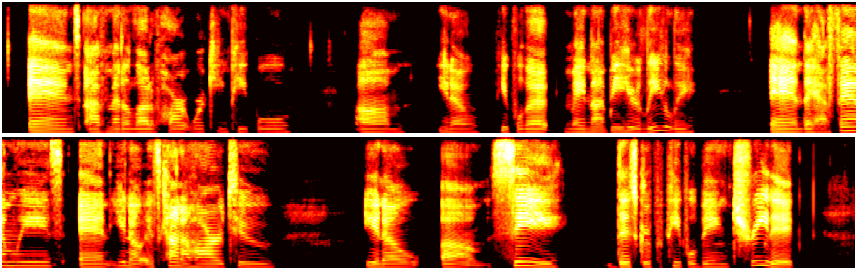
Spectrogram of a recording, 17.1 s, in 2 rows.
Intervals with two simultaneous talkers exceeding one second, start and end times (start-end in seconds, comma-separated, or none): none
